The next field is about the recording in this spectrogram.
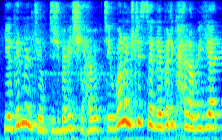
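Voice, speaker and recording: A woman voicing a caring, busy Egyptian mother who talks briskly and soothingly in a family skit. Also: high-pitched, animated, echoey room. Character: caring busy mother hurrying her daughter.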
